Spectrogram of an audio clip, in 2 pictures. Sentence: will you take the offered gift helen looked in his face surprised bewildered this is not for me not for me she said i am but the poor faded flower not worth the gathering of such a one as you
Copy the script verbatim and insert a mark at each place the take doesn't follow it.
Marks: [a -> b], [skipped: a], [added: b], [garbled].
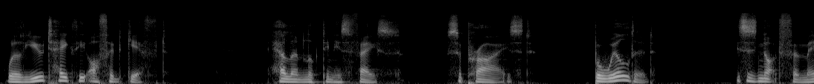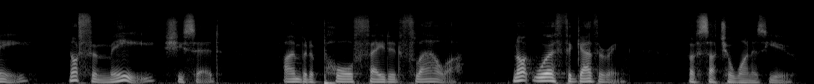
will you take the offered gift helen looked in his face surprised bewildered this is not for me not for me she said i am but [the -> a] poor faded flower not worth the gathering of such a one as you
